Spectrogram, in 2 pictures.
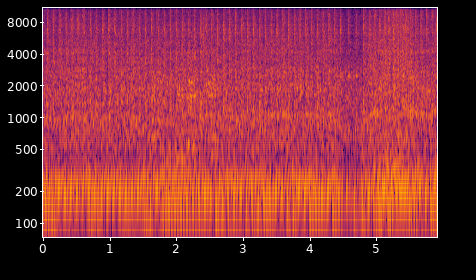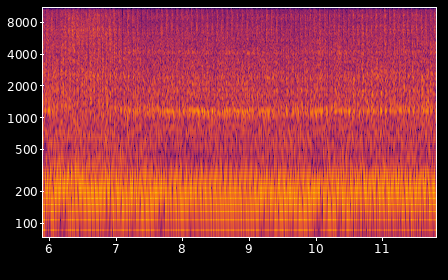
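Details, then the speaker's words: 2001 Honda XR650L single-cylinder, before teardown, smoke from cleaning the motor: idle with a quick fairly steady tick over the exhaust beat, about three or four a second; top-end ticking, owner suspects a valve seat. "so that's our ticket noise we got the smokes from cleaning off the motor"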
